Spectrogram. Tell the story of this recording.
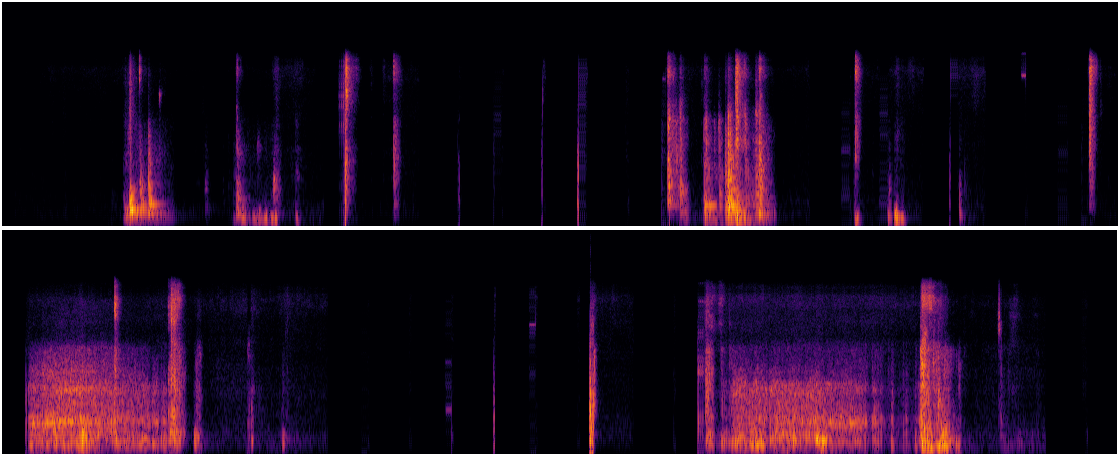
I walked into the bedroom and turned the light on. Then I opened and closed a wardrobe drawer. The light switch happened before the drawer sound.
